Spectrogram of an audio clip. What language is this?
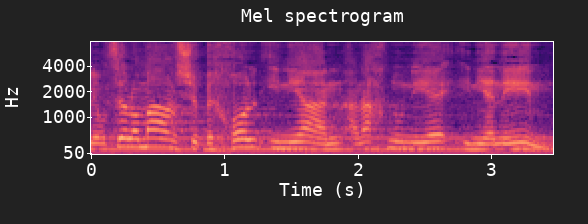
Hebrew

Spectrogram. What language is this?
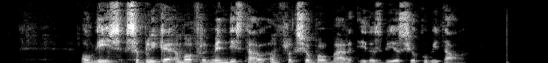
Catalan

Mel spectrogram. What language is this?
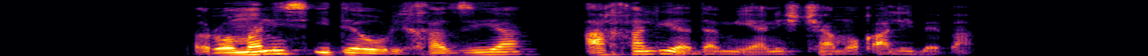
Georgian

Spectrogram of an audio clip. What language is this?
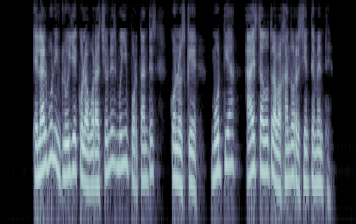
Spanish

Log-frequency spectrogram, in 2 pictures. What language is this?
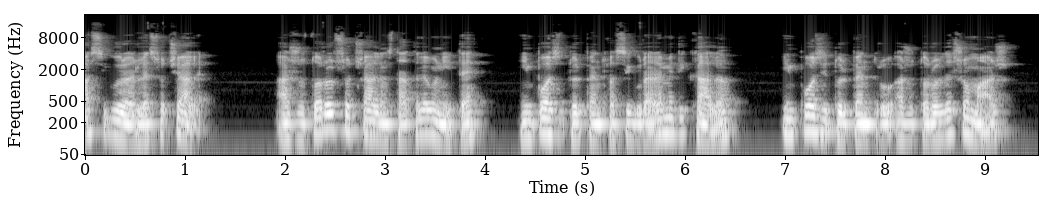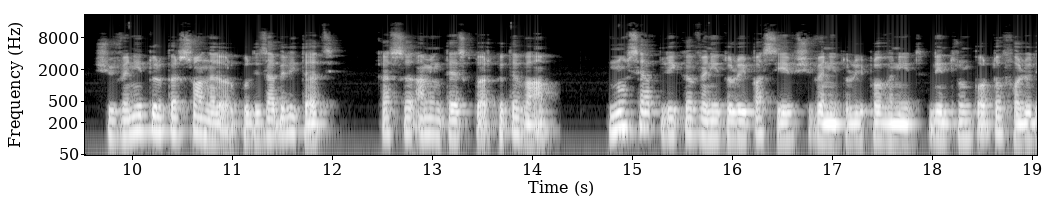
Romanian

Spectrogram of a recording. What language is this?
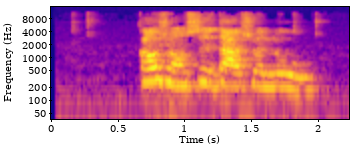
Chinese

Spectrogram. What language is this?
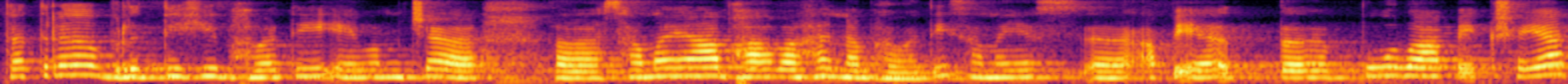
Sanskrit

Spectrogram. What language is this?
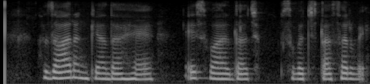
Punjabi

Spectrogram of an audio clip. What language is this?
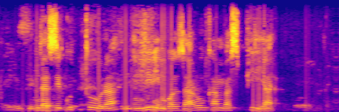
Kinyarwanda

